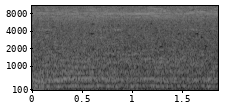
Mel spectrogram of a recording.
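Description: A dense, continuous buzzing hum rises from a dwindling honeybee colony at its hive, loud and close with no pauses or voices.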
